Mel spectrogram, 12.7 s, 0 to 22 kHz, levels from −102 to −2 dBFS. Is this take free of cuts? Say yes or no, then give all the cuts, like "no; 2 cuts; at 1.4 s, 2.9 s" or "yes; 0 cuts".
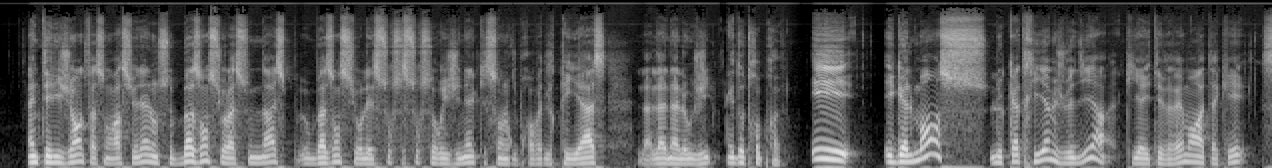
no; 6 cuts; at 4.0 s, 5.1 s, 5.4 s, 7.2 s, 8.0 s, 9.9 s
